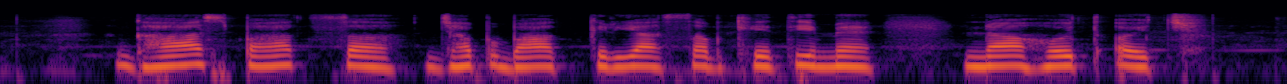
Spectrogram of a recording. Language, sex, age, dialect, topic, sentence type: Maithili, female, 25-30, Southern/Standard, agriculture, statement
